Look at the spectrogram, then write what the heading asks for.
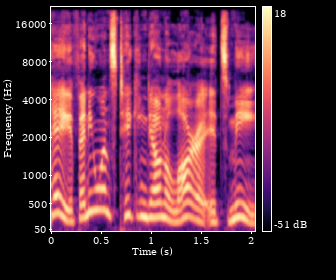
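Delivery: normal talking voice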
